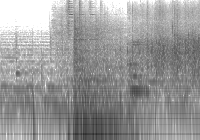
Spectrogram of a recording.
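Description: Soft TV game-show background music, broken about a second and a half in by a sudden deep hit, a studio sound effect. It is followed about a second later by studio audience applause.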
